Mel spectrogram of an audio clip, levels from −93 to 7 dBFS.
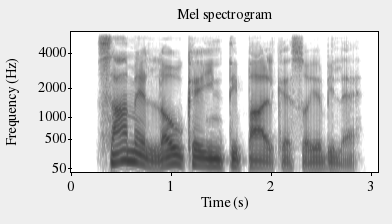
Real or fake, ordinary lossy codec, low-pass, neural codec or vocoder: real; none; 5.4 kHz; none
